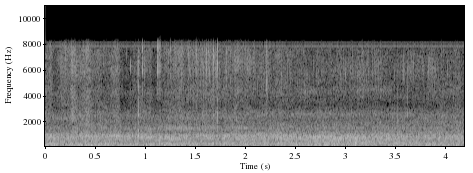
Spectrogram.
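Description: Blizzard wind blowing steadily, with gusts buffeting the microphone in a low, uneven rumble.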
